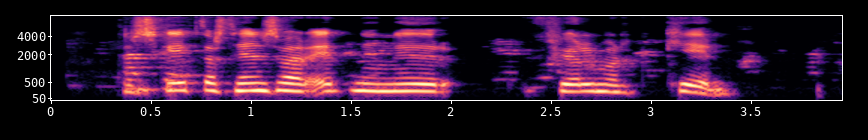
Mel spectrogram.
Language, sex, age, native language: Icelandic, female, 30-39, Icelandic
